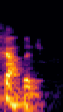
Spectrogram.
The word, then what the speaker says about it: Coppedge: I've always called you Bob Coppedge, but somebody recently pronounced your last name Coppedge. – It's Coppedge.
